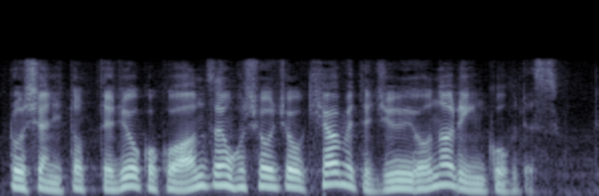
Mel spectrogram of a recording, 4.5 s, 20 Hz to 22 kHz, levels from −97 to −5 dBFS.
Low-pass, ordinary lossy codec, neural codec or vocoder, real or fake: 7.2 kHz; none; vocoder, 44.1 kHz, 80 mel bands, Vocos; fake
